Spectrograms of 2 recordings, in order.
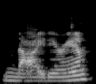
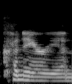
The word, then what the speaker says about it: Cnidarian: talking about nigerians today cnidarians the sea is silent nidarian it's not canarian or whatever you would say so it's nidarian cydarians are like jellyfish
